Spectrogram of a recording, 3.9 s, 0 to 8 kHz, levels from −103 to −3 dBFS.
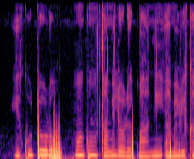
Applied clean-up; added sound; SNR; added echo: none; none; none; none.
